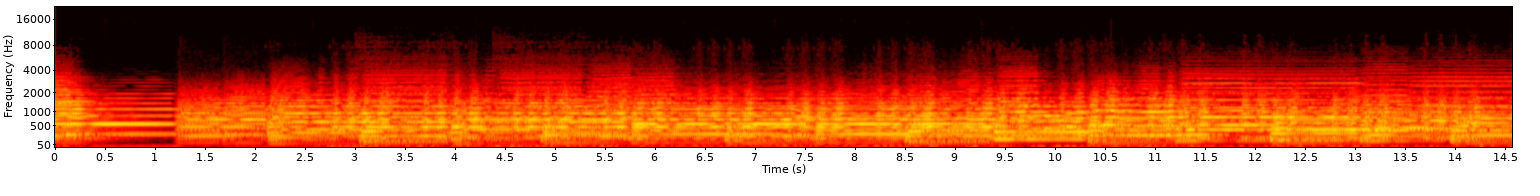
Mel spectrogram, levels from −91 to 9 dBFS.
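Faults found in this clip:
100 Hz buzz under the sound throughout, present only while signal plays. Resampler restarted on every block, 48 kHz to 44.1 kHz: each 10 ms block converted in isolation, so every block edge adds a small error at the block rate.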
